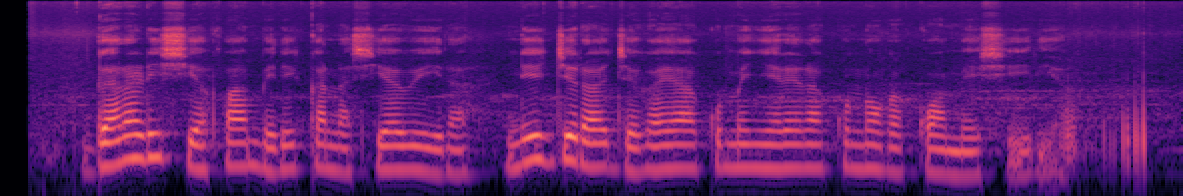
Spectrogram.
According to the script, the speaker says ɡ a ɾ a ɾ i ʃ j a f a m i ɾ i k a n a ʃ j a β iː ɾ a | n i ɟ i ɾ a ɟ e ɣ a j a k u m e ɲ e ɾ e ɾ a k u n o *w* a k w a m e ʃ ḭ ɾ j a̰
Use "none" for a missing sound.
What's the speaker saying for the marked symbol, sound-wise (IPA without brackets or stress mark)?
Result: ɣ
